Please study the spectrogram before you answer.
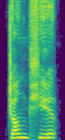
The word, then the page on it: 张贴: zhāng tiē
